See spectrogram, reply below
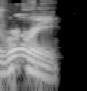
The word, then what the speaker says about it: Drury: How do you say it? Drury? – Drury. Brandon Drury.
